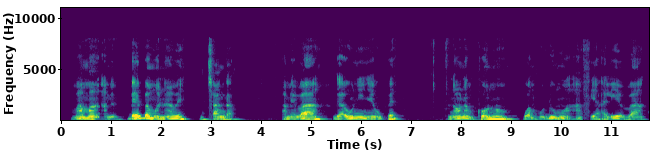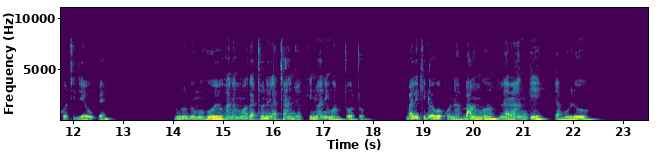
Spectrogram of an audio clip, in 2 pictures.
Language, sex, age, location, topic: Swahili, male, 18-24, Nairobi, health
